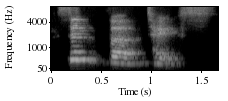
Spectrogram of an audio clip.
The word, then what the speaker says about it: synthetase: this out is glutamine synthetase again take note of the extra syllable there it's not a good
